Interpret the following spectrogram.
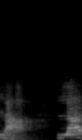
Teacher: जब हम बोलते हैं तो हमारे जीभ के अगल बगल से वायु बाहर आती है और जो ध्वनि बाहर आती है उसे ही हम पार्श्विक व्यंजन बोलते हैं।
